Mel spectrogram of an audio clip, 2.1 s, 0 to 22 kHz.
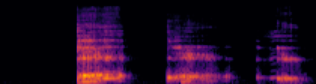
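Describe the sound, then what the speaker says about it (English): A deep burp after chugging a full 32 ounces of water comes out in three close, loud bursts, each separated by a short silence. "Water break burp."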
